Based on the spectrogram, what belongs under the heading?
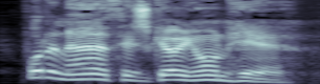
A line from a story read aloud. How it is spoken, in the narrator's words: cried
